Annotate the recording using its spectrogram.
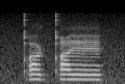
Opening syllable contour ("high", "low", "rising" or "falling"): high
